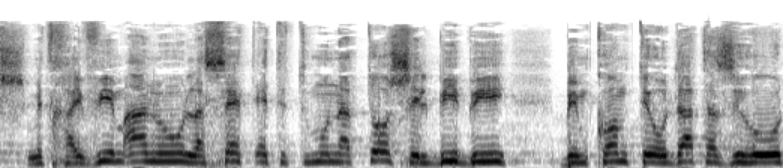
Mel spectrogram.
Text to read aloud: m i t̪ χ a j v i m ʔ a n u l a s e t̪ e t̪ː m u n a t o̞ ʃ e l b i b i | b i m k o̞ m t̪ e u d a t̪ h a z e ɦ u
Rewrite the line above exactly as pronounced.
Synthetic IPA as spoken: m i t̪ χ a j v i m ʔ a n u l a s e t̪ e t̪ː m u n a t o̞ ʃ e l b i b i | b i m k o̞ m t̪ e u d a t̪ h a z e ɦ u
